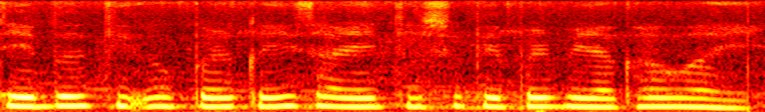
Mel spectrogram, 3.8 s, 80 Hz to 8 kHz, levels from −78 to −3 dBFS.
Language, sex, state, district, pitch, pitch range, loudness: Hindi, female, Arunachal Pradesh, Papum Pare, 230 Hz, 225-240 Hz, -14 LUFS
